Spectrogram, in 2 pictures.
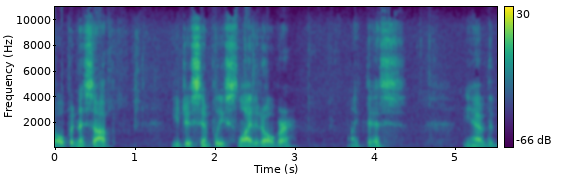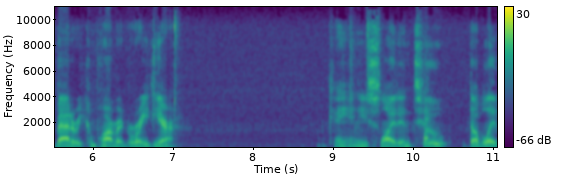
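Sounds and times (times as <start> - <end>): person speaking: 0.0 - 3.0, 8.8 - 11.0.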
